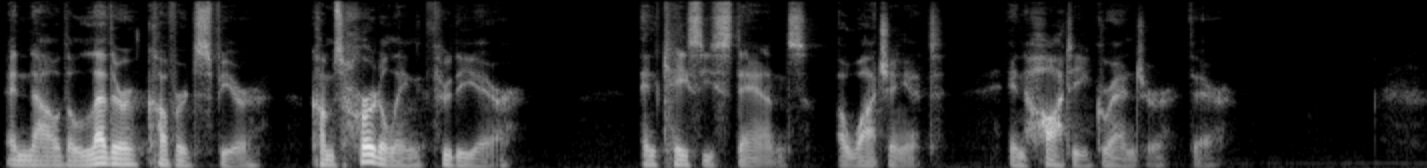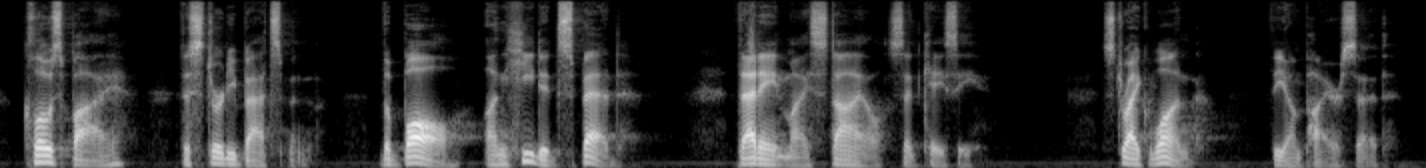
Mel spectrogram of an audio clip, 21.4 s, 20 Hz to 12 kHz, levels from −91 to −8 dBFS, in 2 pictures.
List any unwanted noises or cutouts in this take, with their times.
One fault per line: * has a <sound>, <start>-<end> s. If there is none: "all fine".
all fine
